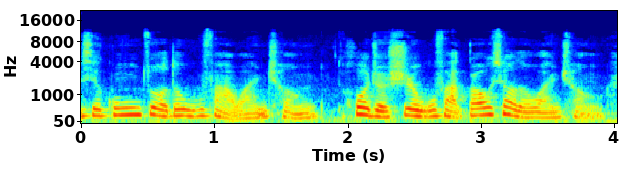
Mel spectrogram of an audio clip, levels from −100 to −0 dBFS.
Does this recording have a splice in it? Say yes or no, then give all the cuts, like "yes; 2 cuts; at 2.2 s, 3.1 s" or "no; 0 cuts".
yes; 1 cut; at 1.9 s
